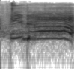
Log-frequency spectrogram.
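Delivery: high, loud, hammed-up no; dramatic cry. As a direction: wail it like a soap opera. Character's dramatic refusal. (teriakan dramatis yang tinggi dan keras)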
